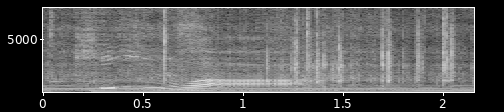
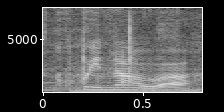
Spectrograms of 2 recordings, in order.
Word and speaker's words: quinoa: And I'm just doing a mixture of brown rice and quinoa. A lot of you might know it as quinoa, but it's pronounced quinoa.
